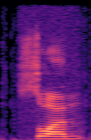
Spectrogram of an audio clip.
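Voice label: "suan", Chinese, first tone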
